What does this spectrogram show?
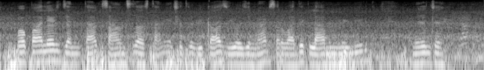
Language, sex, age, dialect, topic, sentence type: Magahi, male, 25-30, Northeastern/Surjapuri, banking, statement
